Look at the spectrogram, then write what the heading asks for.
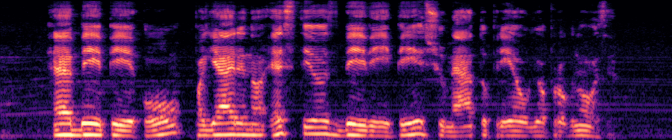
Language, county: Lithuanian, Kaunas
